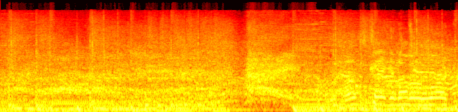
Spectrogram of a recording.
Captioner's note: fans chanting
